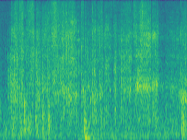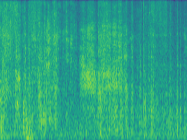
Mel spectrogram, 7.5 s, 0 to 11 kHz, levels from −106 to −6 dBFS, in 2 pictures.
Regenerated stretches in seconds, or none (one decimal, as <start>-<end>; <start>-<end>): none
